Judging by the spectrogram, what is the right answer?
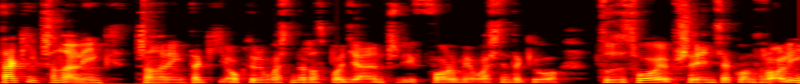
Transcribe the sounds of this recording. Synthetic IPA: t̪akʲit͡ʂanɛlʲikt͡ʂanɛlʲiŋk̚t̪akʲiʔɔ̰k̚t̪uɾɘmvwaɕɲɛt̪ɛɾaspɔvjed͡ʑawɛmt͡ʂɘlʲifːɔɾmʲjɛvwaɕɲɛt̪akʲɛɡɔ | t̪sud̪zɛswɔvɛpʂɛjeɲt͡ɕakɔnt̪ɾɔlʲi

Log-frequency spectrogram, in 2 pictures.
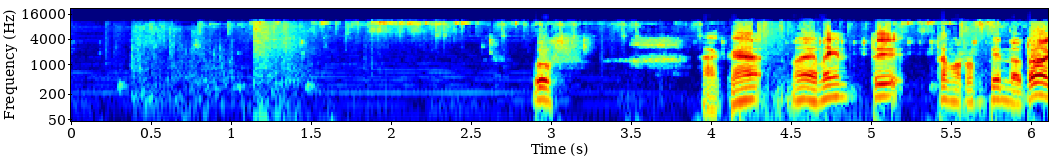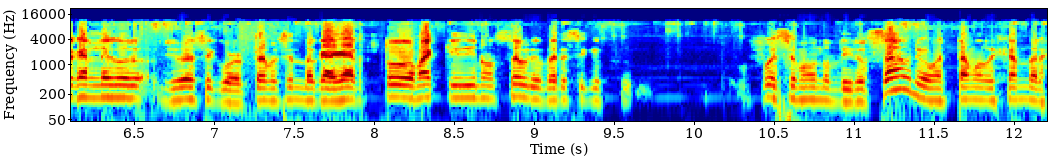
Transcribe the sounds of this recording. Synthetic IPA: uf | a̰kanweβame̞nt̪eet̪amosro̞mpjend̪ot̪ooakaenleɣo̰juɾosikoɾoet̪amoisjend̪okaɣaɾt̪oðomakeðinosawɾjopaɾeseke | fwesemosunoðinosawɾjowet̪amoðexand̪ola

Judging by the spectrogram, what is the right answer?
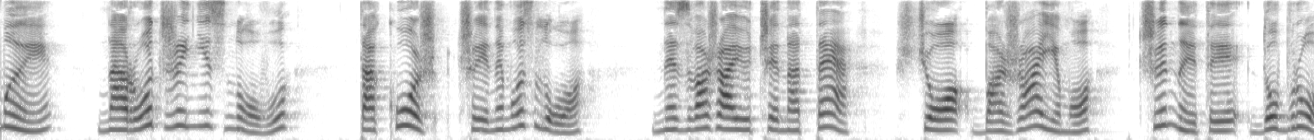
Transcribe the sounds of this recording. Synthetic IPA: mɪ | nɐɾɔʒenʲiznɔʋʊ | t̪ɐkɔʒt͡ʃɪnɪmɔzlˠɔ | nɛzʋɐʒɑjʊt͡ʃɪnɐt̪ɛ | ʃt͡ʃɔbɐʒɑjemɔ | t͡ʃɪnɪt̪ɪd̪ɔbɾɔ

